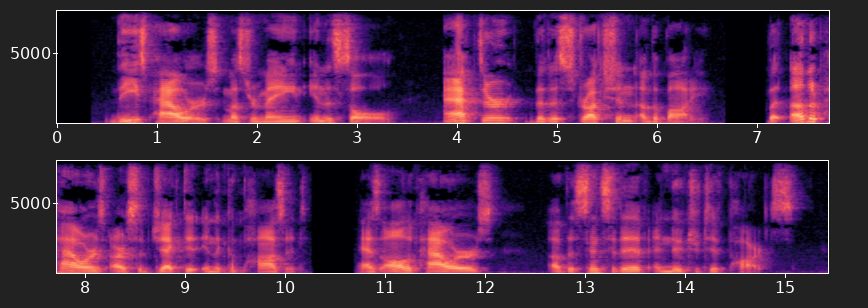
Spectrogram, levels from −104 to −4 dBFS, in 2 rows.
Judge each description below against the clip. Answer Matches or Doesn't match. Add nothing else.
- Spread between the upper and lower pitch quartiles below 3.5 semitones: Doesn't match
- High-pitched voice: Doesn't match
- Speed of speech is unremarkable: Doesn't match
